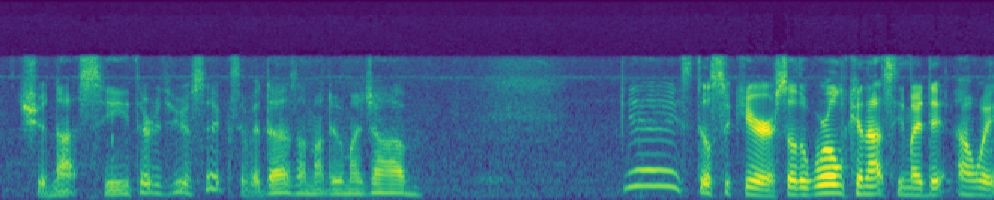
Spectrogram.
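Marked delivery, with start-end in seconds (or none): 0.2-2.8 quick, rapid, very quiet whisper under the breath. Checking whether a server is being blocked, narrating aloud: whispering. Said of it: "I don't know why I'm whispering".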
